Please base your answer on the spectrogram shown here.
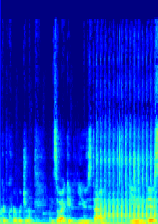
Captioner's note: ArthroStim tapping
